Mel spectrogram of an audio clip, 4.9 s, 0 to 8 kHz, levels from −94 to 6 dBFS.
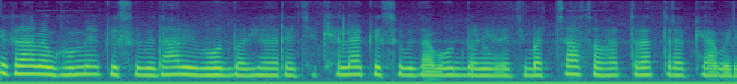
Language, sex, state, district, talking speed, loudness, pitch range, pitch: Maithili, female, Bihar, Purnia, 290 wpm, -15 LUFS, 210-230 Hz, 220 Hz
